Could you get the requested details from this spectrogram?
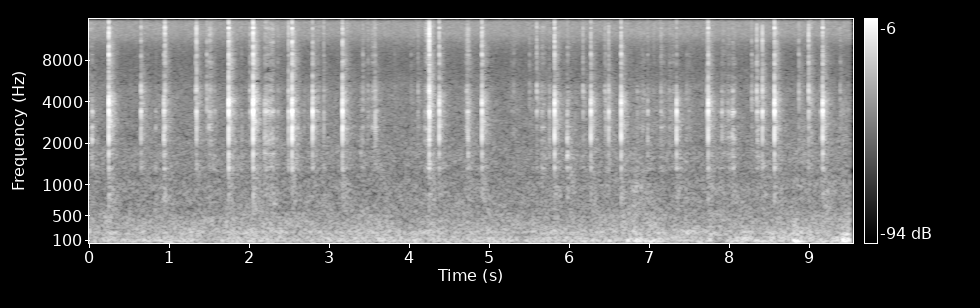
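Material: Glass.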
